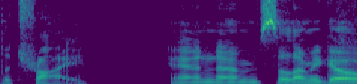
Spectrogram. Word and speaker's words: trie: uh awkward naming convention it's spelled like in retrieval but pronounced like try to not have another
